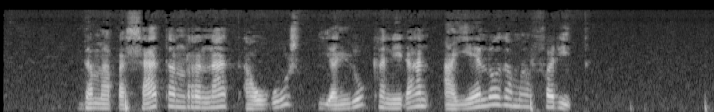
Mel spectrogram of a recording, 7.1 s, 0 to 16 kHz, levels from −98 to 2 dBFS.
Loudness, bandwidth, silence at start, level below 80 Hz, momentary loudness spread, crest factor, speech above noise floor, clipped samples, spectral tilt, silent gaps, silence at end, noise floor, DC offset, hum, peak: -21 LUFS; 11.5 kHz; 0.8 s; -58 dBFS; 7 LU; 20 dB; 36 dB; under 0.1%; -4.5 dB/octave; none; 1.45 s; -57 dBFS; under 0.1%; none; -2 dBFS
